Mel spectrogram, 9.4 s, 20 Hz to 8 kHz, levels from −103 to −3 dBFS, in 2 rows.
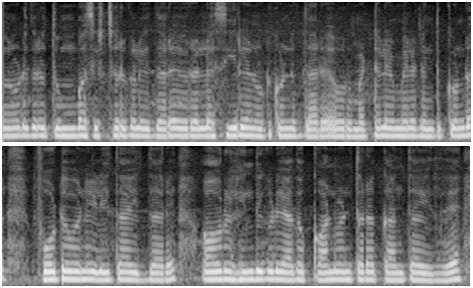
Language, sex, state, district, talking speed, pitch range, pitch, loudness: Kannada, male, Karnataka, Bellary, 155 wpm, 155-165 Hz, 160 Hz, -19 LUFS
